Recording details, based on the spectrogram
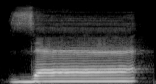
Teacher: যা উচ্চারণ করার সময় অবশ্যই এক আলিফ টেনে পড়তে হবে এক আলিফ টেনে পড়তে হবে হরফটি বারিক হরফ এজন্য পাতলা করে উচ্চারণ করতে হবে হরফটির মাখরাজ আপনারা দেখতে পাচ্ছেন জিহ্বার আগা সামনের নিচের দুই দাঁতের পেট ও আগার সঙ্গে লাগিয়ে উচ্চারিত হয়।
